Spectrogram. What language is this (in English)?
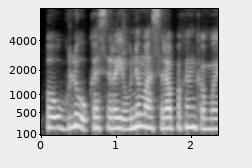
Lithuanian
